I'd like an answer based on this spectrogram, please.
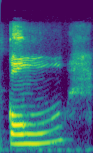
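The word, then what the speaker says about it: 工: This is pronounced as gong, and this is pronounced as a kong.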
